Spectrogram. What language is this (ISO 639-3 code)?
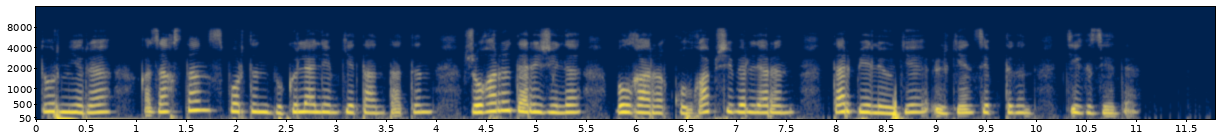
kaz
